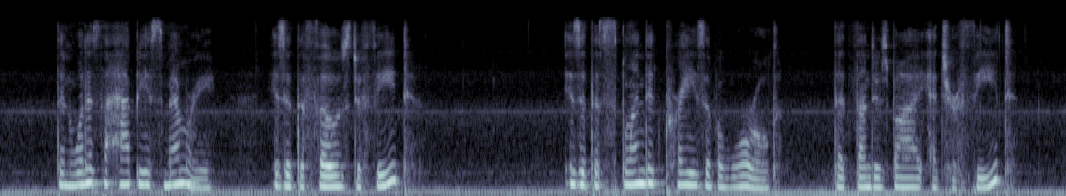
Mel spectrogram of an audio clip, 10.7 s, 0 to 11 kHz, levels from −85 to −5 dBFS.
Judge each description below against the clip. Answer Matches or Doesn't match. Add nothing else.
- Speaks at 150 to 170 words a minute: Doesn't match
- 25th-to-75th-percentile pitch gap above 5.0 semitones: Doesn't match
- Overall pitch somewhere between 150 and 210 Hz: Matches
